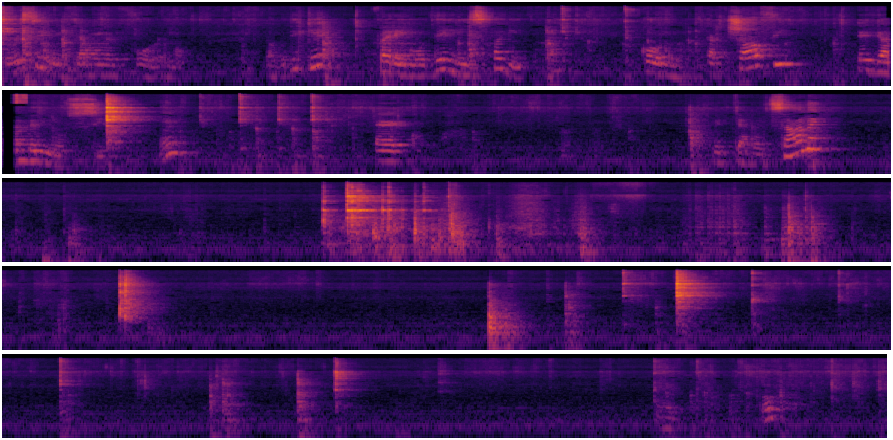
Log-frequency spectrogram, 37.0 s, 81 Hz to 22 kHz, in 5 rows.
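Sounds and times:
dishes and utensils clattering: 17.5 - 19.8.

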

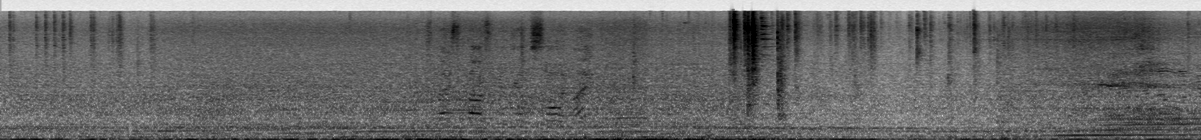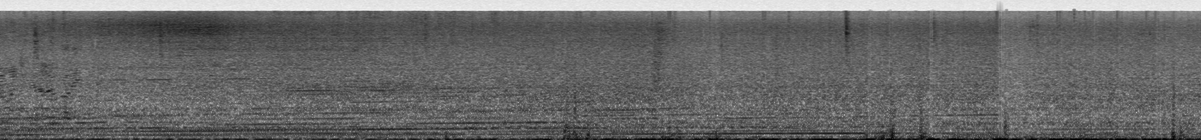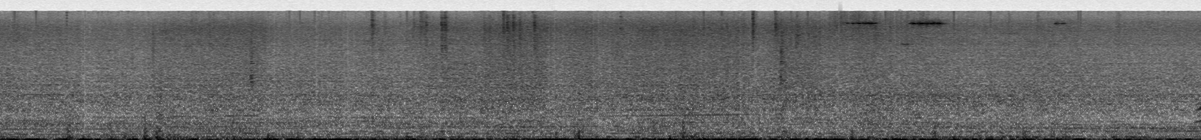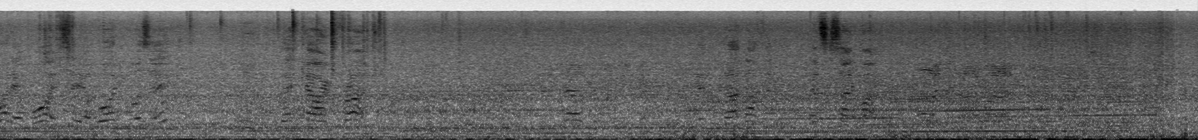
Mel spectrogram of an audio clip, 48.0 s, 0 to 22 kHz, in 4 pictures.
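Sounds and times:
road and wind noise: 0.0 - 48.0
car engine accelerating hard: 8.6 - 48.0.

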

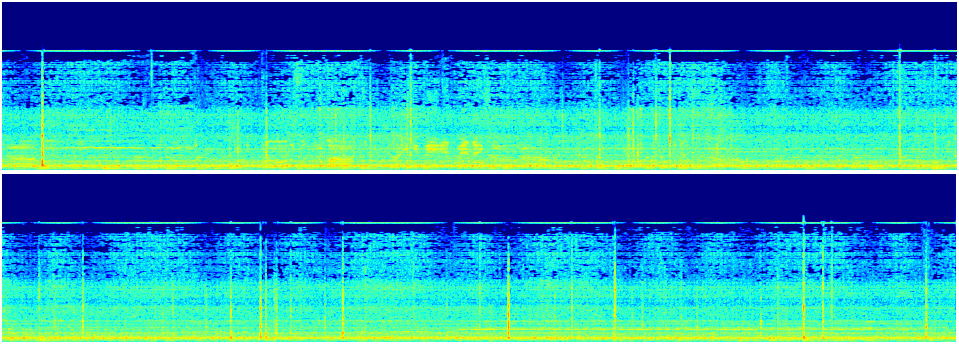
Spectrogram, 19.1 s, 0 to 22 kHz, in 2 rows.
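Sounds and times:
whitewater rapid roaring: 0.0 - 19.0.

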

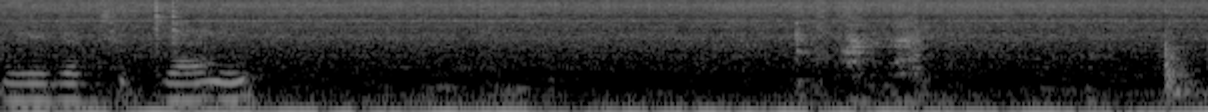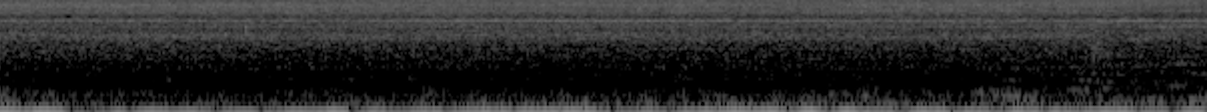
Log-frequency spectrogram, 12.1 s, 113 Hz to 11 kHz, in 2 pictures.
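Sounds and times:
steady low hum: 0.0 - 12.0
metal spatula scraping frying pan: 4.0 - 4.8.

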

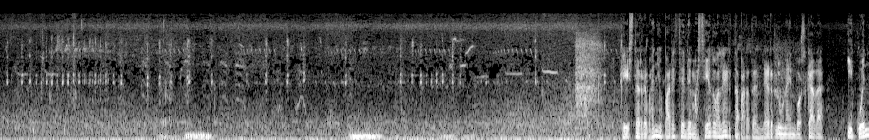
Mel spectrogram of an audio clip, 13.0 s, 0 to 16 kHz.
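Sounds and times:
birds calling: 0.0 - 13.0
insects chirping: 0.0 - 13.0
short low booms: 5.2 - 5.9.

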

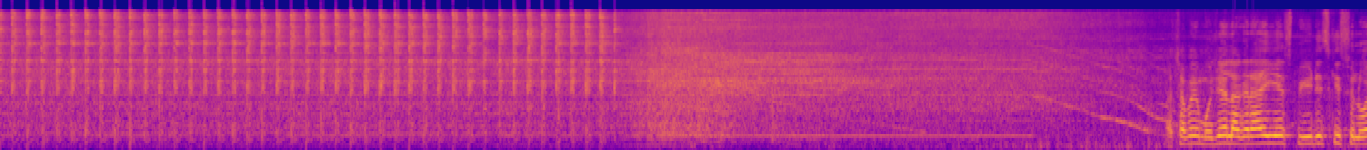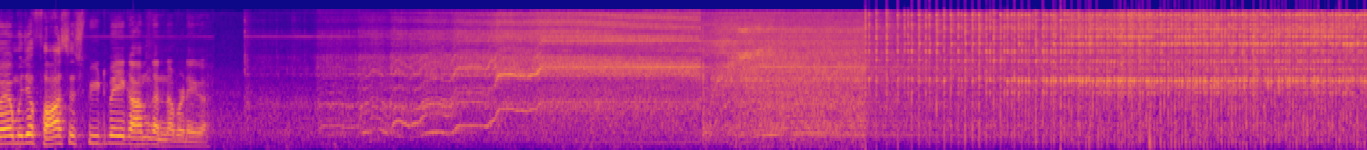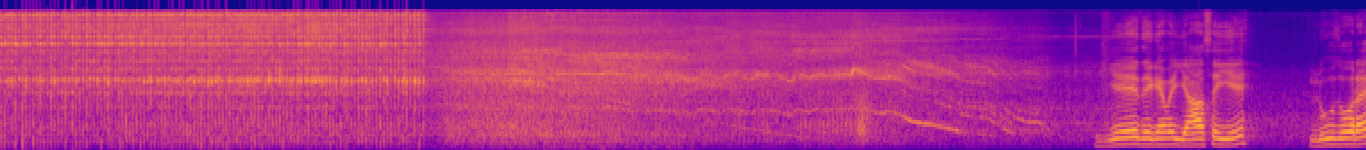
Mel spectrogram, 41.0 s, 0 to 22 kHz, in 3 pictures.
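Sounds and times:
cordless drill running: 6.1 - 12.0, 16.1 - 38.2
angle grinder motor whining: 6.2 - 12.8, 16.1 - 25.4, 29.2 - 38.3
motor winding down: 6.4 - 12.0, 16.1 - 25.6, 30.0 - 38.2
disc grinding against metal shaft: 22.2 - 31.7.

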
